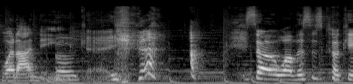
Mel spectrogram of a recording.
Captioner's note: laughs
